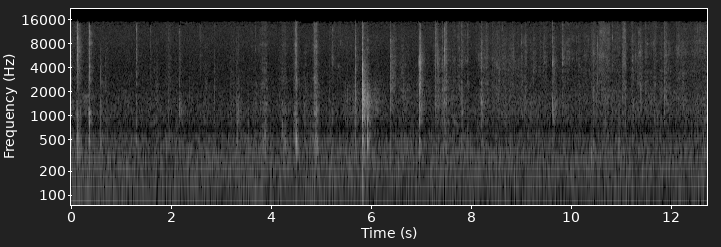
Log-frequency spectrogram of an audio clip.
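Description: Light scratching and scattered sharp clicks and taps of a craft knife slitting paper and of paper cutouts being handled on a journal page; the two sharpest clicks come a second apart, about midway.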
